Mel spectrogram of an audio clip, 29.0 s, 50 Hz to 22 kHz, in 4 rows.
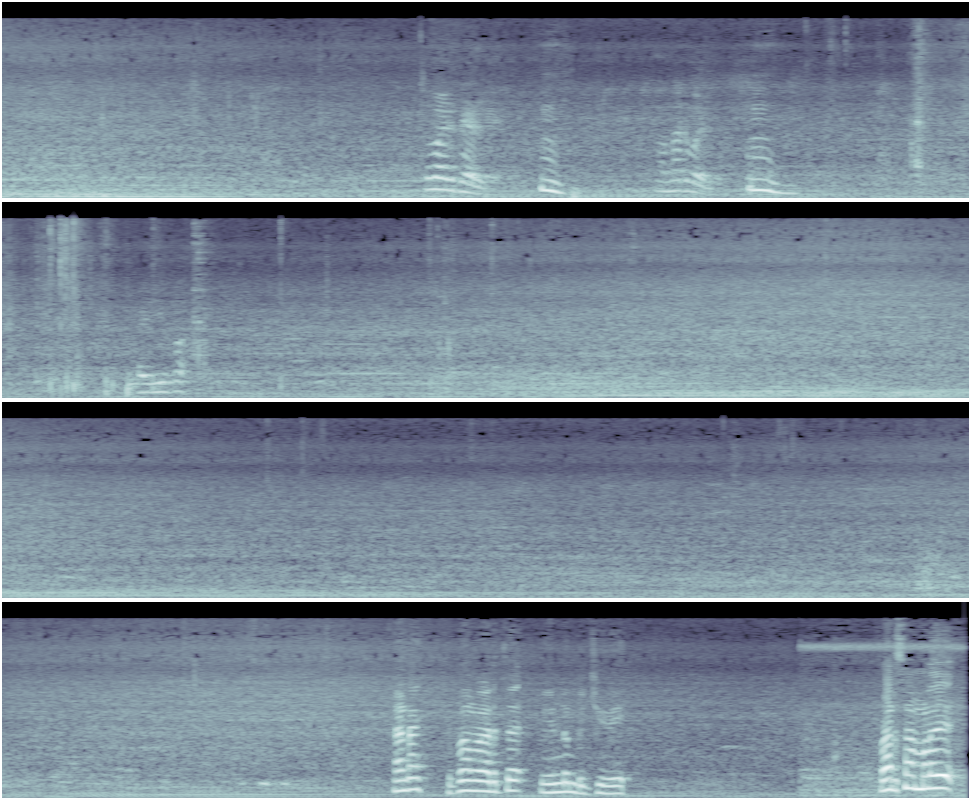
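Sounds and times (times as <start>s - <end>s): vehicle passing: 0.0s - 4.0s, 9.2s - 16.9s.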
